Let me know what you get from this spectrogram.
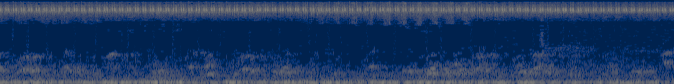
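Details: Crickets and other bugs singing their late afternoon songs among wild flowers in Transylvania: a steady, shimmering high-pitched buzz that runs without a break, over a low rumble of background noise.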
